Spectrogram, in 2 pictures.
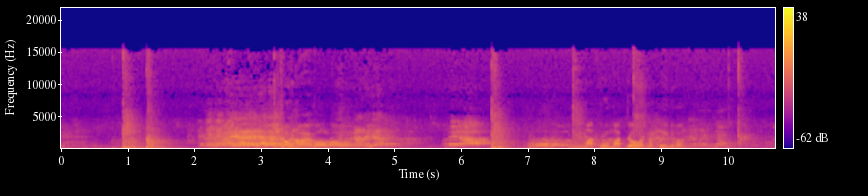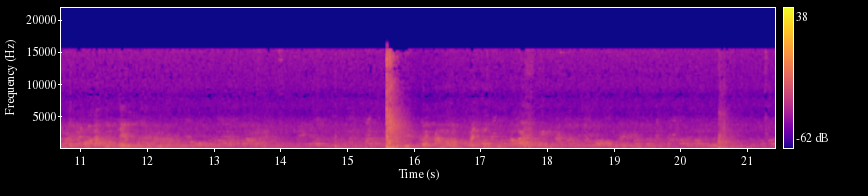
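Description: Hands strike a volleyball with sharp slaps.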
